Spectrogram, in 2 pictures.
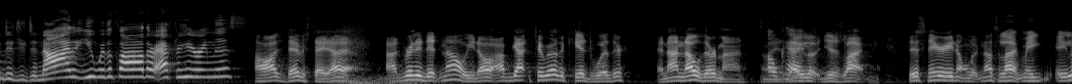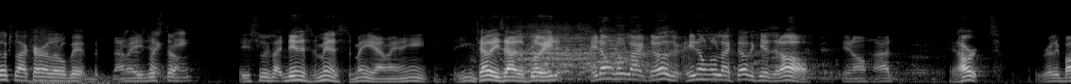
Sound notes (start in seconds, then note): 15.4 audience laughing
